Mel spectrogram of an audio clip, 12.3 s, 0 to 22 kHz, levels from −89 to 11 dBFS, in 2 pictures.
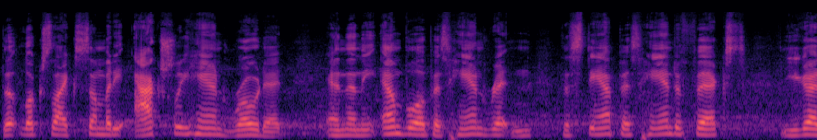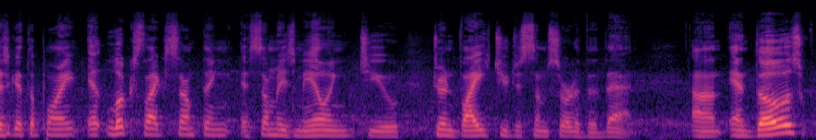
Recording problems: murmuring crowd; faint; throughout; 25 dB below the speech

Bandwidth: 15 kHz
